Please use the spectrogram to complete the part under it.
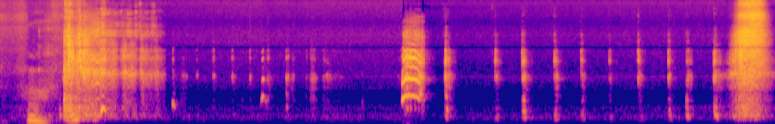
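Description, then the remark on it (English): A few harsh, breathy coughing bursts, exaggerated and put on, separated by a string of short clicking, hiccup-like vocal pops, ending with one more forceful cough. “When I was doing that fake coughing bit. It was one real cough followed by like, let's do a thing with this.”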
